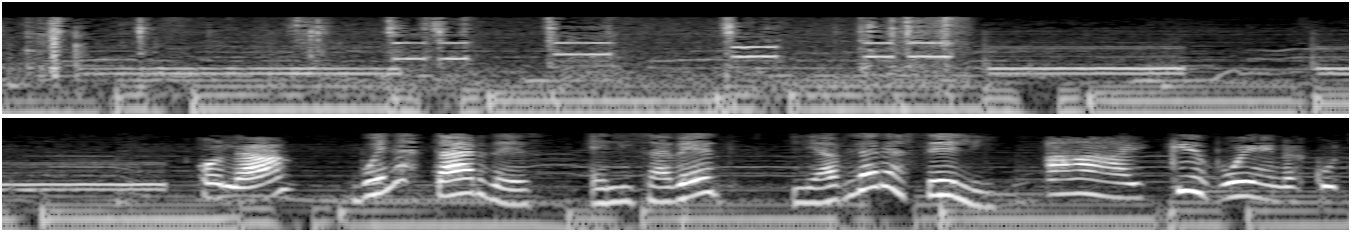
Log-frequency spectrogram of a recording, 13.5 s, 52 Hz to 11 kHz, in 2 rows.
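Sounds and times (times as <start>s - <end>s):
telephone keypad tones as a number is dialed: 0.6s - 5.9s
speech: 7.8s - 13.4s.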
